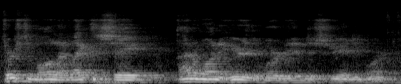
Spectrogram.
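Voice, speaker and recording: A man with an animated tone, audible room echo and noticeable background noise. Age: 70s. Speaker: mayoral candidate, former mayor. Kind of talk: candidate forum answers. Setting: public forum with audience. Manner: animated, folksy.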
